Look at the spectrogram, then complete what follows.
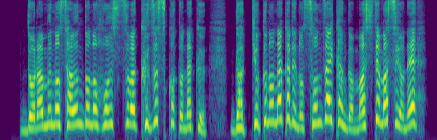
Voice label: angry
